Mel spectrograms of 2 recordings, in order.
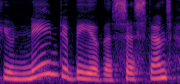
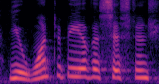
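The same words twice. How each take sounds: First: Need stressed with a rise. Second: Said in the usual way. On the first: Shown as a demonstration. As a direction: lean on the word need.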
